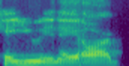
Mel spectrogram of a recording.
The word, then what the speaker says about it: Kunar: Because it's pronounced Kunar.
